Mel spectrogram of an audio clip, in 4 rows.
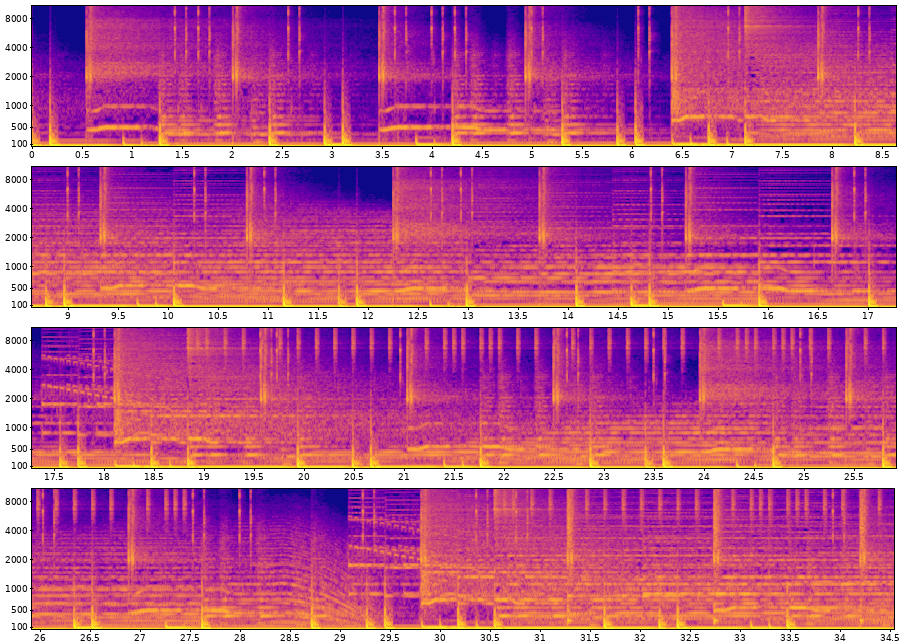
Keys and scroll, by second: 13.3 ctrl+1, 22.1 ctrl++.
